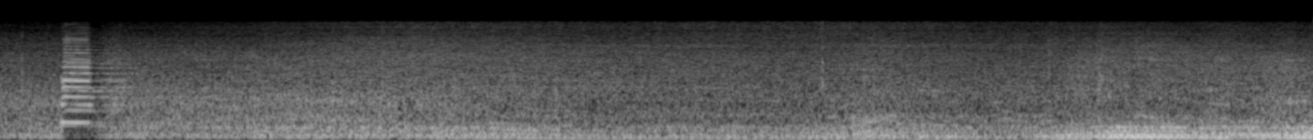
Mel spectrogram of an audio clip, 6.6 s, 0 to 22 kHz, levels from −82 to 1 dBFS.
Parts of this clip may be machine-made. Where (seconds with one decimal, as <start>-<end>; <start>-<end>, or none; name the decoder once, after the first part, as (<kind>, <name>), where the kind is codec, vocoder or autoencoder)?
0.7-1.5 (codec, DAC); 5.4-6.6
